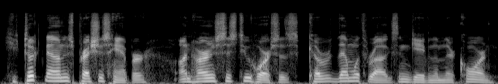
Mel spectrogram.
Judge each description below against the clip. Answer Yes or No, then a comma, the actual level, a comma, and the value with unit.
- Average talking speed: No, fast, 230 wpm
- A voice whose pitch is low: Yes, low, 115 Hz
